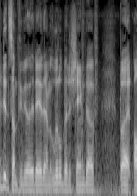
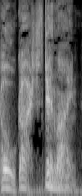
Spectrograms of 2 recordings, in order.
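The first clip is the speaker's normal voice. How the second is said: exasperated; 5 semitones higher, 4 dB louder, slower than usual. Retold or imitated. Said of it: "The father doesn't look at us and be like".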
